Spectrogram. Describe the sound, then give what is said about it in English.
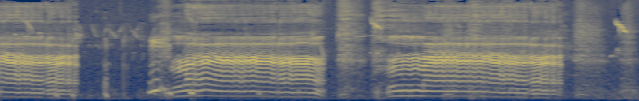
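A voice imitates a sheep with three long, wavering bleats, loud, separated by short pauses and a quick breath. “A sheep? Sheep.”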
